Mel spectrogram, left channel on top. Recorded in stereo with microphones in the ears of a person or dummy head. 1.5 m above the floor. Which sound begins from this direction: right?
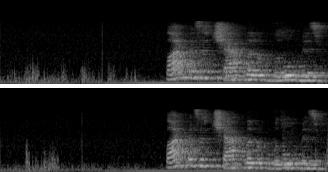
A woman speaking, at 1.7 s.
